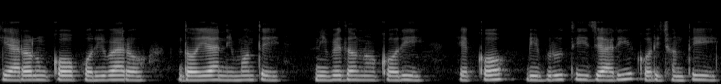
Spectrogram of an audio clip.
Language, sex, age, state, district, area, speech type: Odia, female, 30-45, Odisha, Kandhamal, rural, read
